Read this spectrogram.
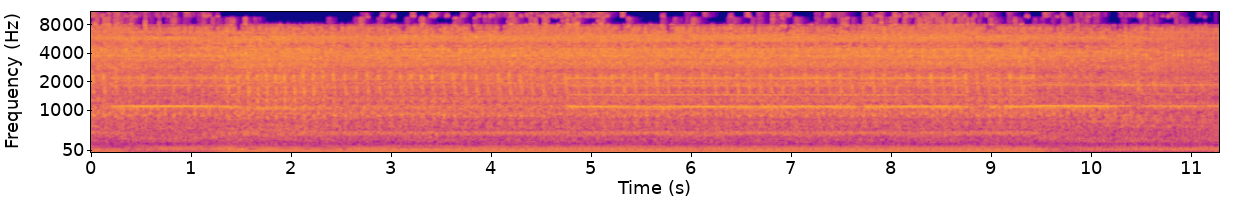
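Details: Lotus Elise S2 111S at steady idle: a fast, uneven ticking knock of about three and a half per second with a faint howl above it. The owner fears an engine failure; cause unconfirmed.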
